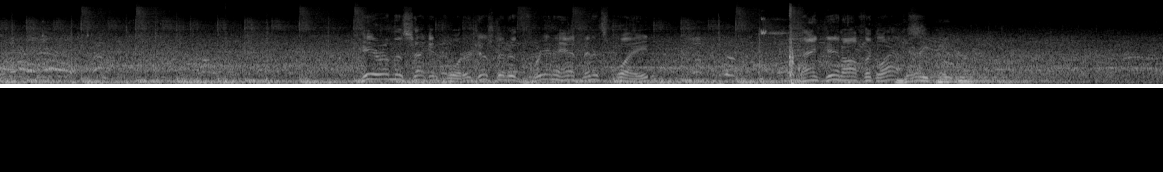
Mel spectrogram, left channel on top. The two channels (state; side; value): silent; right; digital silence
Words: Here in the second quarter, just under 3.5 minutes played. Banked in off the glass.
